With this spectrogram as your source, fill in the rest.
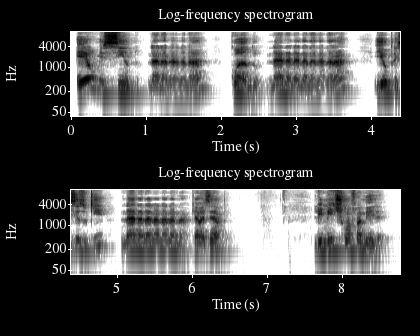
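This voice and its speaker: A Brazilian man with a fairly high voice gives a heartfelt self-help talk. He speaks straight to his listeners and drives points home with short, repeated phrases. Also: expressive, unhurried. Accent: Brazilian Portuguese.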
